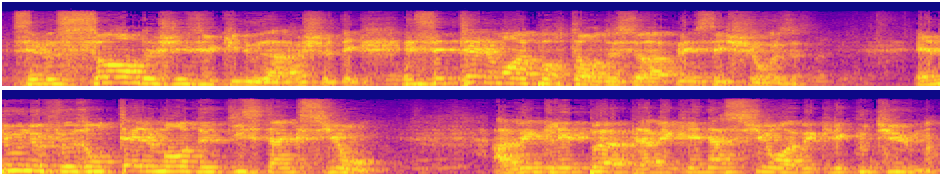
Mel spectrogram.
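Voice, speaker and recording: A man from Portugal, an evangelist preaching at a church conference, impassioned and rising to shouts with chuckling asides. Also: high-pitched, expressive, moderate pace. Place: large church hall. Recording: echoey hall, voice from far off.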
